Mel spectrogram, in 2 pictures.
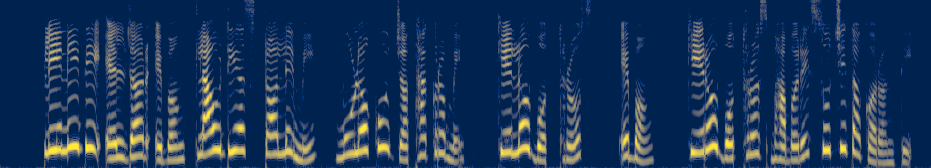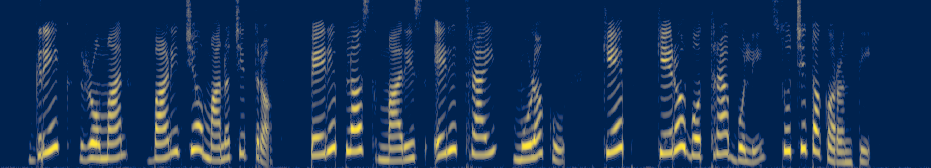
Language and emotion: Odia, neutral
